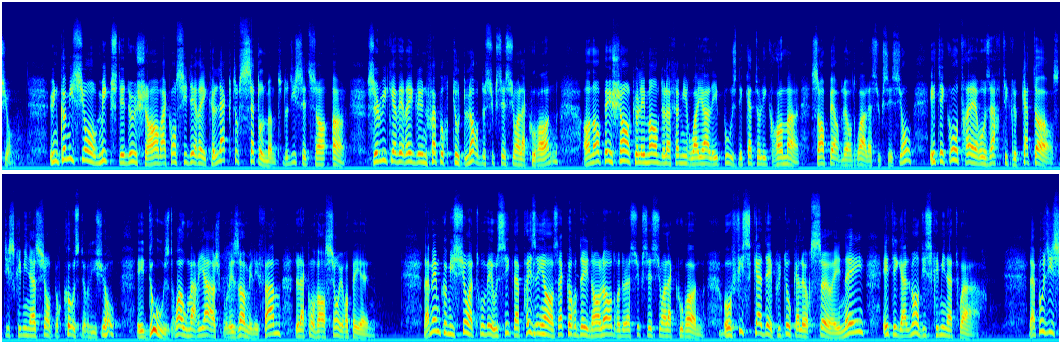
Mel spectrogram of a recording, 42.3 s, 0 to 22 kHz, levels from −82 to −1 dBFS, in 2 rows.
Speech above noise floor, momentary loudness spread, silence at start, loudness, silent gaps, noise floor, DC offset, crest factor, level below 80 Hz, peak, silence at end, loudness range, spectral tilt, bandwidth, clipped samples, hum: 28 dB; 12 LU; 0 s; -28 LUFS; none; -55 dBFS; under 0.1%; 18 dB; -56 dBFS; -10 dBFS; 0 s; 3 LU; -5 dB/octave; 14 kHz; under 0.1%; none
